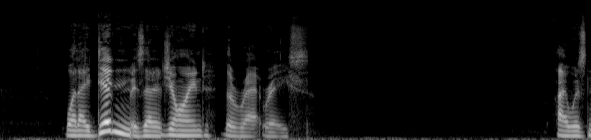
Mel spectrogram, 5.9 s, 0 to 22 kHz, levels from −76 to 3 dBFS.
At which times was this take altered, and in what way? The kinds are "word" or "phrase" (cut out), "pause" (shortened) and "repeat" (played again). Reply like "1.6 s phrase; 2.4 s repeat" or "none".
1.3 s word; 1.6 s word; 2.1 s pause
